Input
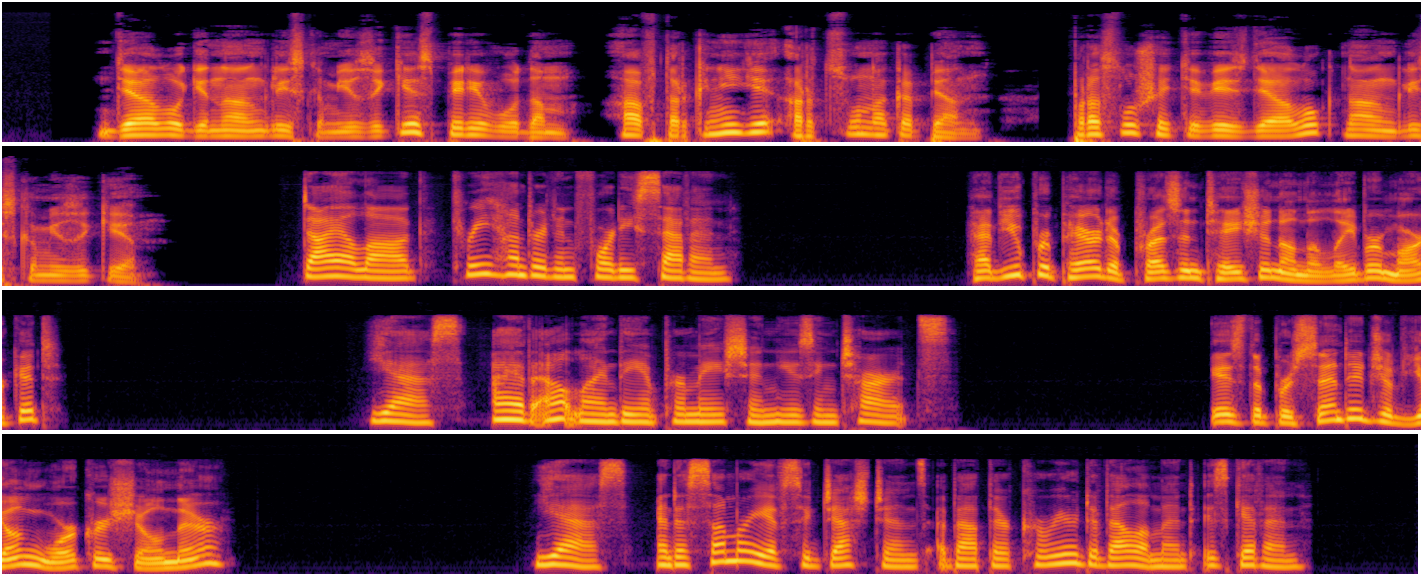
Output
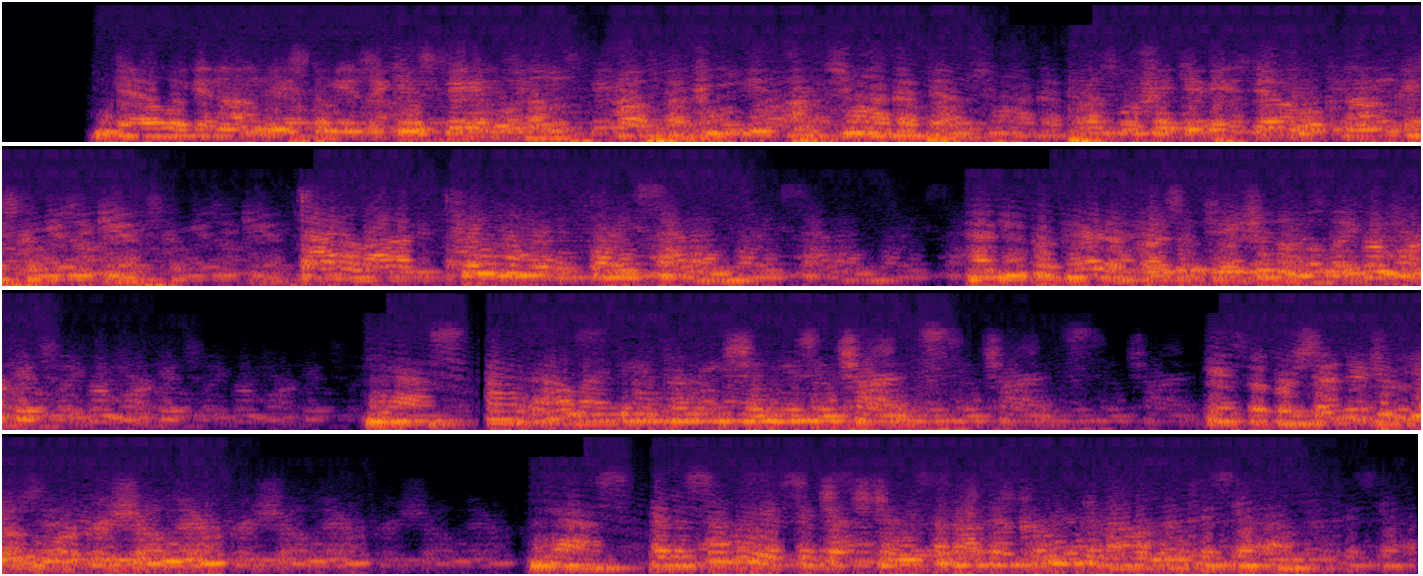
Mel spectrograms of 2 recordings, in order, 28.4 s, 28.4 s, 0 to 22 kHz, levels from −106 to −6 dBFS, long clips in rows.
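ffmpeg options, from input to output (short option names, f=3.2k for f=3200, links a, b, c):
-filter_complex "[0:a]afftfilt=real='re':imag='-im':win_size=2048:overlap=0.75,lowpass=f=1.1k:p=1,lowshelf=f=120:g=12,bandreject=f=60:t=h:w=6,bandreject=f=120:t=h:w=6,bandreject=f=180:t=h:w=6,bandreject=f=240:t=h:w=6,bandreject=f=300:t=h:w=6,bandreject=f=360:t=h:w=6,bandreject=f=420:t=h:w=6,acompressor=threshold=-33dB:ratio=8,flanger=delay=15.5:depth=3.8:speed=1.1,aresample=16000,volume=34.5dB,asoftclip=hard,volume=-34.5dB,aresample=44100,acrusher=bits=10:mix=0:aa=0.000001,asplit=3[a][b][c];[b]asetrate=29433,aresample=44100,atempo=1.49831,volume=-10dB[d];[c]asetrate=52444,aresample=44100,atempo=0.840896,volume=-13dB[e];[a][d][e]amix=inputs=3:normalize=0,flanger=delay=1.1:depth=3:regen=-21:speed=0.25:shape=sinusoidal,aecho=1:1:722|1444|2166:0.299|0.0806|0.0218,volume=5dB" -ar 48000 -c:a libopus -b:a 20k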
